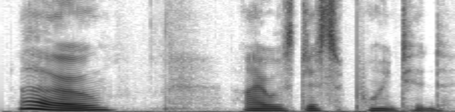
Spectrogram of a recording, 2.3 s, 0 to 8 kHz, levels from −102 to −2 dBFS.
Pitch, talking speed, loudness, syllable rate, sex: 145 Hz, 105 wpm, -18 LUFS, 5.0 syllables/s, female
